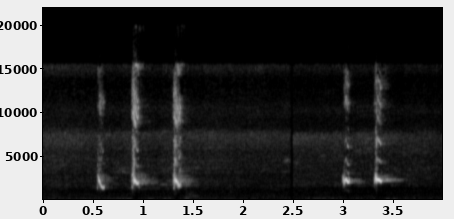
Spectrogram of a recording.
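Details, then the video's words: Trucukan, the yellow-vented bulbul, with its 'cok cok cok' chips used to get other birds singing: three loud, abrupt notes, a pause, then two more, over soft low background rumble. "TRUCUKAN GACOR ... suara cok cok cok ngerol panjang PANCINGAN burung trucukan agar cepat bunyi"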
